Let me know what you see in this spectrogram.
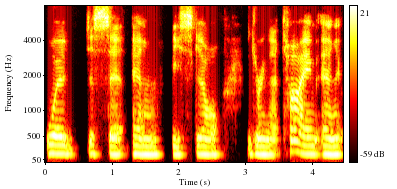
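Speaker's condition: Severe cleft palate, cleft lip and palate

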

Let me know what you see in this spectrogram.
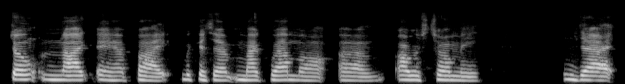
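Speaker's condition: Down syndrome; congenital, sleep apnea now in remission, no longer uses CPAP mask

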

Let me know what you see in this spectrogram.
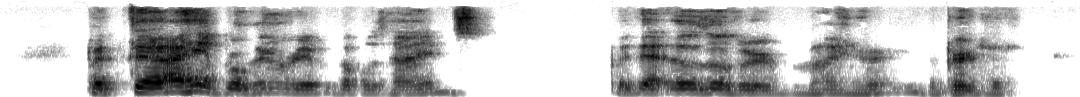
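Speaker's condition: Parkinson's disease; progressive Parkinson's, deep brain stimulation (DBS) surgery about 4 years after diagnosis; speech affected by Parkinson's and DBS surgery

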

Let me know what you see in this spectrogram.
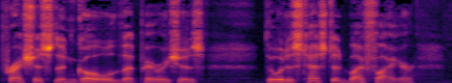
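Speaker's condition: No condition

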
